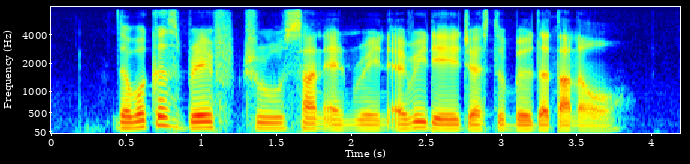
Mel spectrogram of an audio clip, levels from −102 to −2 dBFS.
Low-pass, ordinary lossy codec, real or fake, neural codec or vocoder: 7.2 kHz; none; real; none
